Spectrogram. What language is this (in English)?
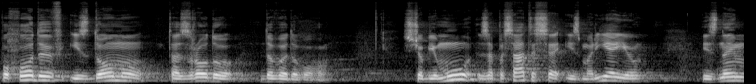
Ukrainian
